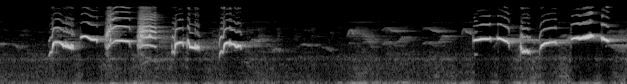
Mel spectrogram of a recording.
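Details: Oriental magpie-robin song played as a lure to prompt other birds to sing: an energetic burst of rich warbled whistles and quick slurs, a quiet pause, then a second run of long clear whistles.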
